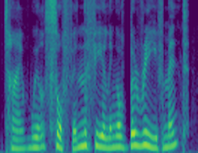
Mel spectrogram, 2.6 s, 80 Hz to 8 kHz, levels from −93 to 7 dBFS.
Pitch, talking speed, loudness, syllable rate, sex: 200 Hz, 160 wpm, -18 LUFS, 4.9 syllables/s, female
